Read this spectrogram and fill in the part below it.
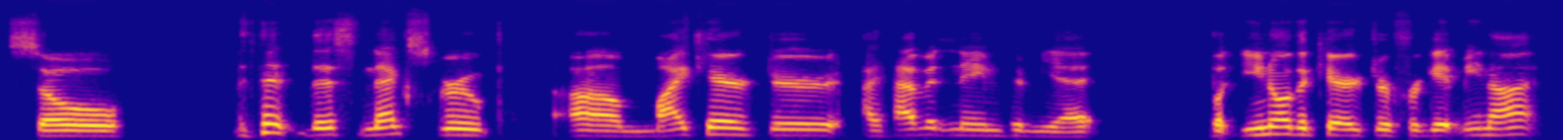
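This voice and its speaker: A man's voice: fairly high pitch, steady tone, measured pace, a bit bright, no room sound. A man chatting casually as a podcast guest, telling stories in a rambling, enthusiastic way. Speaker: podcast guest and amateur voice actor. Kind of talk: casual chat.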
